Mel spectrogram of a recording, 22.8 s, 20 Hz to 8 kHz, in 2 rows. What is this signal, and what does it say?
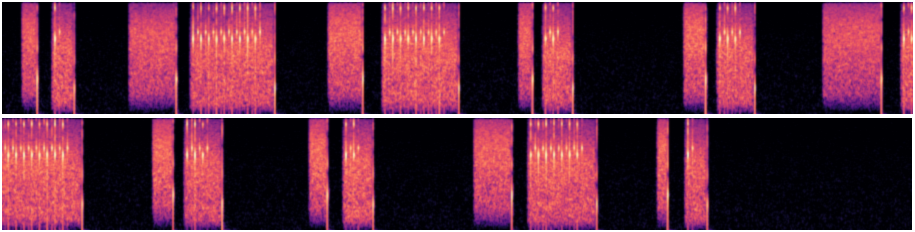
Pulse dialling, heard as a rotary dial, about 10 pulses a second. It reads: 1 9 8 2 3 0 3 2 7 1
